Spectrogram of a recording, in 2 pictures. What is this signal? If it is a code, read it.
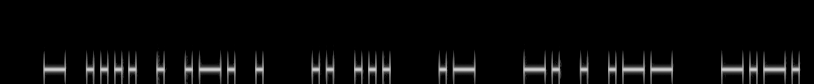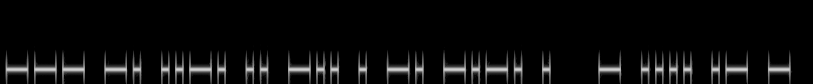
Morse code, heard as a keyed tone, about 17 wpm, 700 Hz. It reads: THERE IS A NEW CONFIDENCE THAT
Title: Sentences from Top 1500 Words 17wpm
